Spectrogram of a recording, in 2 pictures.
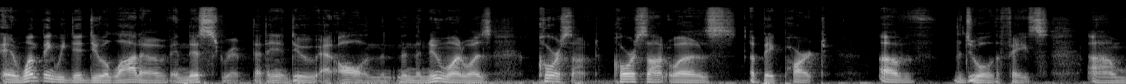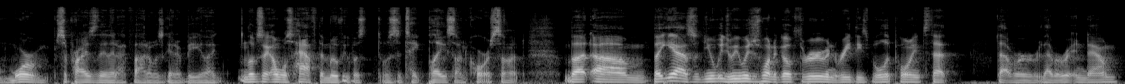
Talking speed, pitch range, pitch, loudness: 235 wpm, 90-120 Hz, 105 Hz, -22 LUFS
